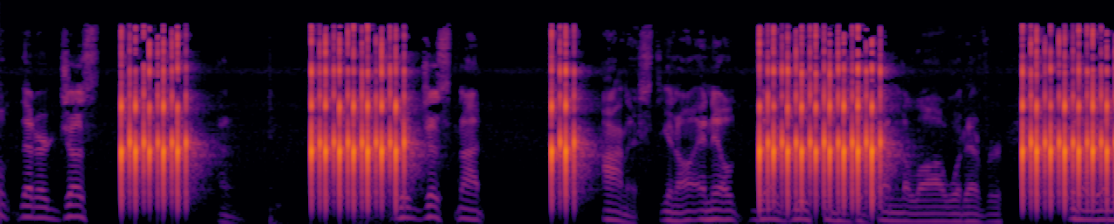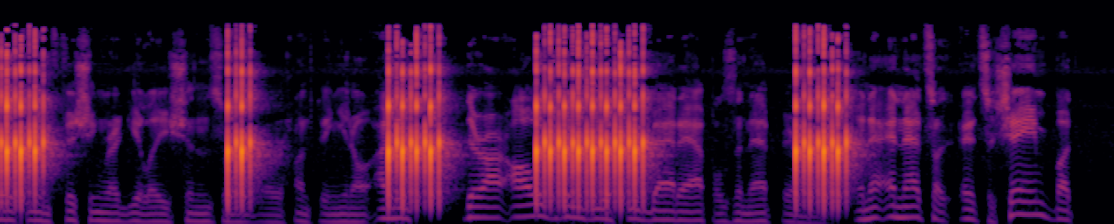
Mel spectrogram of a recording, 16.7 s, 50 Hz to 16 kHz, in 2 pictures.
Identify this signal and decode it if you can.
Pulse dialling, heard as clicks on a phone line, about 10 pulses a second, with room echo and speech in English. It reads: 5 7 2 9 0 2 4 8 4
